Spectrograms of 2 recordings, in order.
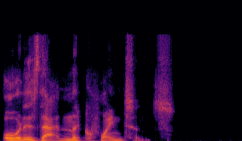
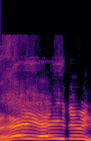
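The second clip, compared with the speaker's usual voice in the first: acted buddy greeting. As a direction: hail a casual buddy at an event. Acted hello to buddies at event.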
